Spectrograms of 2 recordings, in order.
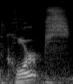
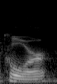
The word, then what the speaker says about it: corps: things in this game wrong they call it the corpse instead of the core the genry instead of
